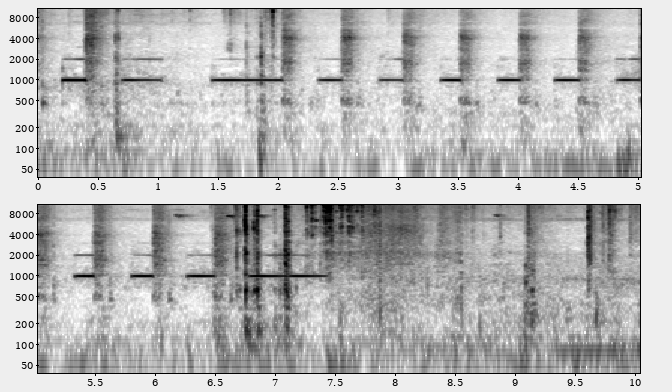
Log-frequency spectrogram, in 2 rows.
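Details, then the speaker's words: 2008 Chrysler Town & Country Touring won't start: turning the key gives sharp clicks in a loose string between door chimes, engine never turns over; no-crank click, cause not yet found. "it's just when we turn the key it's just giving that click"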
